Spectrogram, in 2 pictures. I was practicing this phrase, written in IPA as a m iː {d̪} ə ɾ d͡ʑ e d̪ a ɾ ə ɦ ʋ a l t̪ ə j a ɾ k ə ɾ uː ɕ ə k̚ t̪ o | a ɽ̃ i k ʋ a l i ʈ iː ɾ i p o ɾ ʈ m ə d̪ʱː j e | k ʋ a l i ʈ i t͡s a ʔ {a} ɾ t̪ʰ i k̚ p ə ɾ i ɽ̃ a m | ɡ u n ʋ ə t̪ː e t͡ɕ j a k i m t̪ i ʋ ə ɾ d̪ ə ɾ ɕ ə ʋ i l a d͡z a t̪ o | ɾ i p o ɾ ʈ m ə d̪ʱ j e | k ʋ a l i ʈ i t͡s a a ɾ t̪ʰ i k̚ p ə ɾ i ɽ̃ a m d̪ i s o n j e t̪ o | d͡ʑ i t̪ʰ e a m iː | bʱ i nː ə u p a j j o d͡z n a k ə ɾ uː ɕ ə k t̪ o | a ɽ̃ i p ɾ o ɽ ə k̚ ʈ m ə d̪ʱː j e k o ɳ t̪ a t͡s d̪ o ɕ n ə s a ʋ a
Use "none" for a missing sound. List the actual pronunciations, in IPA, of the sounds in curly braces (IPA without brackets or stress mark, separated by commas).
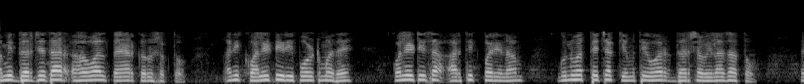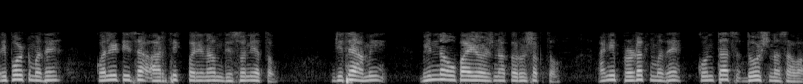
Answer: d̪, a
